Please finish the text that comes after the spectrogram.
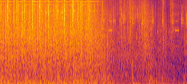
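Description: Sustained automatic fire from an X-Flow weapon during a raid in a survival video game, a dense rapid stream of loud shots that cuts off, followed by a few scattered thuds.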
